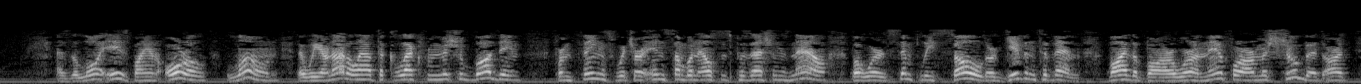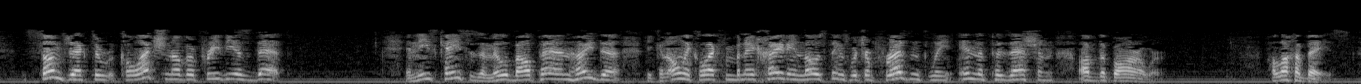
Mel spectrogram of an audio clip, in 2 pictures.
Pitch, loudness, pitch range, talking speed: 210 Hz, -21 LUFS, 175-235 Hz, 165 wpm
